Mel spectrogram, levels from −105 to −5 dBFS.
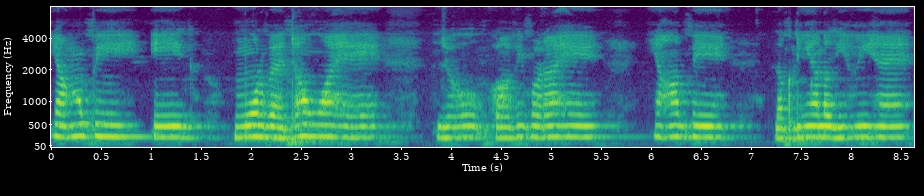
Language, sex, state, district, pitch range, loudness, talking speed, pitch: Hindi, female, Bihar, Madhepura, 230-240 Hz, -17 LUFS, 120 wpm, 235 Hz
